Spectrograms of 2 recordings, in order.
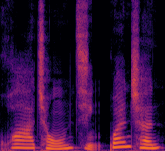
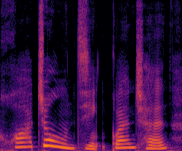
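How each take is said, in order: First: 重 is read chóng, with a rising tone. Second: 重 is read zhòng, with a falling tone. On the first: Flowers bloom over and over across the city. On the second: The flowers are heavy with rain.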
